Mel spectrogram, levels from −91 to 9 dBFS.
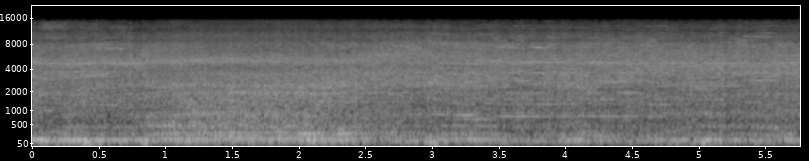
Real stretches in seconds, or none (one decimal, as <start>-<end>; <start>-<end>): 0.0-5.8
